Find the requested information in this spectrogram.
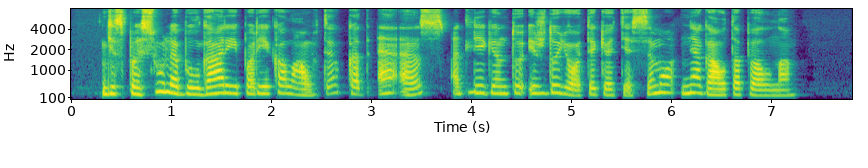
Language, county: Lithuanian, Šiauliai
